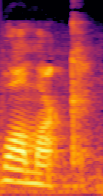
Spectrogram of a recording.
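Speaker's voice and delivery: "Walmart" ending in a hard K; "Walmart" said as Wal-mark; grandma's pronunciation. Retold or imitated. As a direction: swap the T of "Walmart" for a K. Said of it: "gave it a K instead of a T".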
